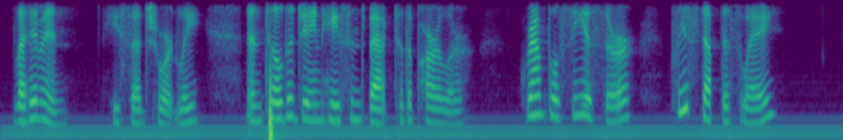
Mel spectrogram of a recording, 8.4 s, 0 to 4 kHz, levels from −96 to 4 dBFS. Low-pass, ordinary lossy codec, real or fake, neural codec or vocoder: 3.6 kHz; Opus, 64 kbps; real; none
